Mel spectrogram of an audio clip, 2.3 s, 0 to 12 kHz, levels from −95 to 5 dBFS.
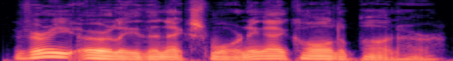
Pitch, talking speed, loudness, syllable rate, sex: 95 Hz, 240 wpm, -17 LUFS, 6.6 syllables/s, male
